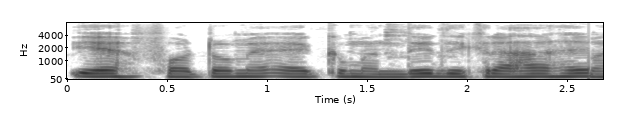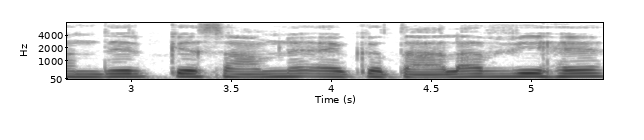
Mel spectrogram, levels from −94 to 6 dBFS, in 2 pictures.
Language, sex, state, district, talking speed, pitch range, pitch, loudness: Hindi, male, Chhattisgarh, Korba, 165 wpm, 145-160 Hz, 155 Hz, -25 LUFS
